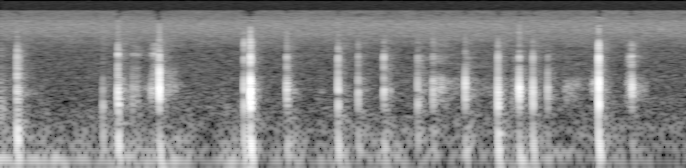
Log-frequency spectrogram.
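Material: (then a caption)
Plastic. A hollow, cream-filled plastic or laminate hand cream squeeze tube with a blueberry print, held upright, is tapped with fingertips and nails. Sixteen soft, short, dry taps come at an uneven, unhurried pace over a quiet background hiss, each with a faint muted thud and a slight bright click.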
